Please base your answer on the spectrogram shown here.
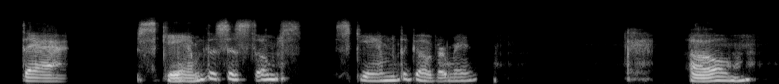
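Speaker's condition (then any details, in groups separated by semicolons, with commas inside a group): Cerebral palsy; tracheotomy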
